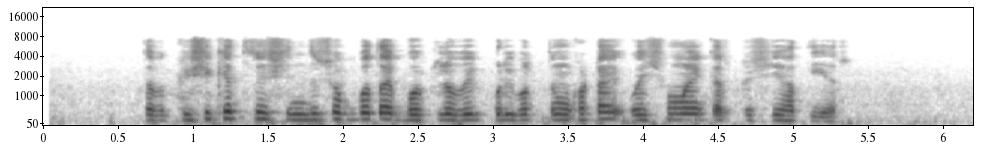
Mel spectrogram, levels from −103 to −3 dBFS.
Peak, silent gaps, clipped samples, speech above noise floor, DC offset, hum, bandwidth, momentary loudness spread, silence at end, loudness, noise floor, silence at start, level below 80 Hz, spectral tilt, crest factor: -16 dBFS; none; under 0.1%; 33 dB; under 0.1%; none; 8 kHz; 9 LU; 0.8 s; -35 LUFS; -67 dBFS; 0.7 s; -64 dBFS; -5 dB/octave; 20 dB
